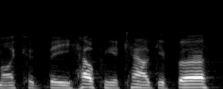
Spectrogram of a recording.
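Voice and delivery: ordinary talk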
